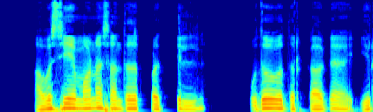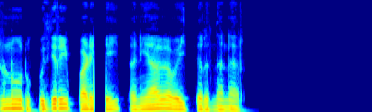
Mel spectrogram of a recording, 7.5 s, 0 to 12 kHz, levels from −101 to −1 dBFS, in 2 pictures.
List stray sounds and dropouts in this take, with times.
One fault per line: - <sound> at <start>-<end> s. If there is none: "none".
- dropout at 4.7-4.8 s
